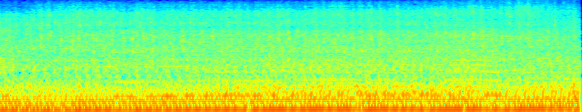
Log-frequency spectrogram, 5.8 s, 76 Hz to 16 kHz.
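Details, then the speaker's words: 1971 International 1890 plow truck, abandoned since 2001, after a carburetor rebuild and fuel line replacement. A low steady rumble holds with no surging or dying, staying running on its own. Normal idle. "seems to want to stay running pretty cool"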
